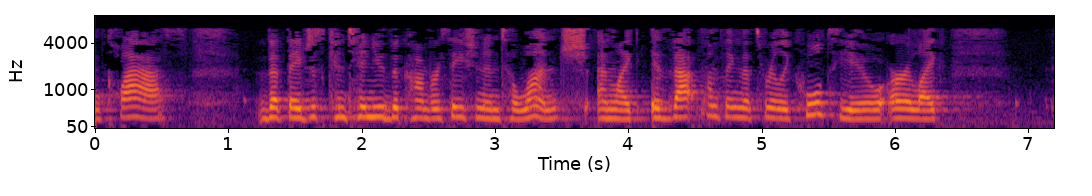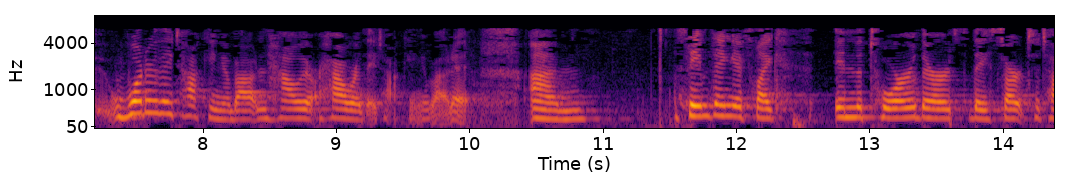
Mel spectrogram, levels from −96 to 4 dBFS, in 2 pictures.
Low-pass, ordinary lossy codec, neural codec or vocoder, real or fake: 7.2 kHz; MP3, 24 kbps; none; real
